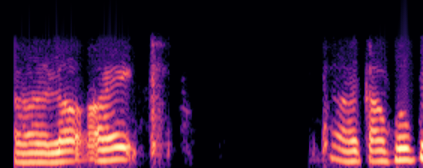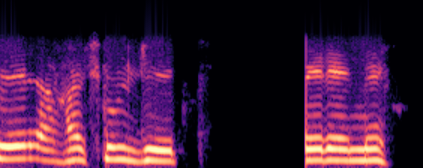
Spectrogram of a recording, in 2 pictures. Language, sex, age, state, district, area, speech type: Manipuri, male, 60+, Manipur, Kangpokpi, urban, conversation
